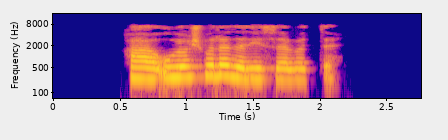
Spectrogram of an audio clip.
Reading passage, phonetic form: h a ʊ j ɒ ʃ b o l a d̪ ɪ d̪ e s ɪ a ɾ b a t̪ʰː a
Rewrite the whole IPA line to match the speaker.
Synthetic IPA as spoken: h a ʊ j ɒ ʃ b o l a d̪ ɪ d̪ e s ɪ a l b a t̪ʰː a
